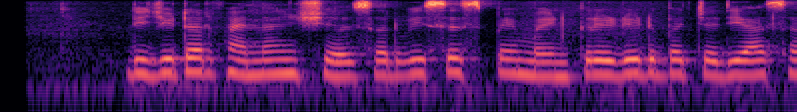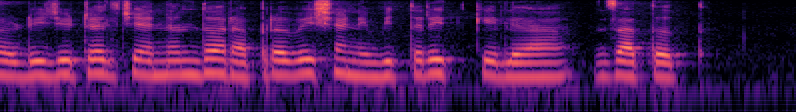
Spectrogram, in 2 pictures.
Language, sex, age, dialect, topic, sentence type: Marathi, female, 25-30, Southern Konkan, banking, statement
